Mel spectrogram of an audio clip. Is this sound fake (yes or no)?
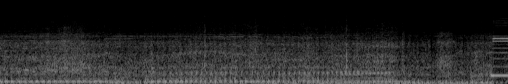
no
